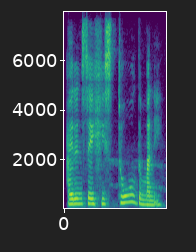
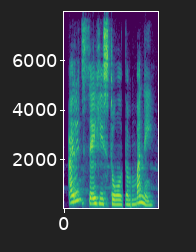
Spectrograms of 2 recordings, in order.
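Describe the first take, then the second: First: The word stole carries the main stress. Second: The word money carries the main stress. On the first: He did not commit the act of stealing. "I am stressing on the word stole" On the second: He stole something else, not the money. "I am stressing on the word money"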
